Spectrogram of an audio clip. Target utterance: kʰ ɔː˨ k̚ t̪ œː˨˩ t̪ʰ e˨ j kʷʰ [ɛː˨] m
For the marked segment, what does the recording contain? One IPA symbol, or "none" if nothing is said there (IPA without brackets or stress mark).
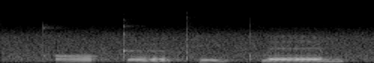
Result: ɛː˥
